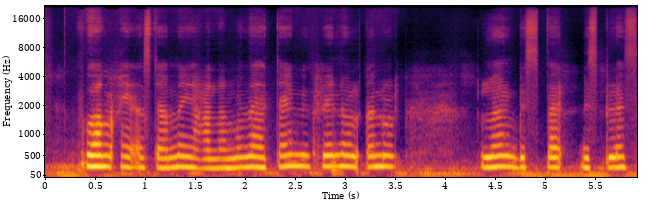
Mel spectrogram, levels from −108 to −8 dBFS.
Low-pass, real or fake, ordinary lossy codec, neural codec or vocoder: none; fake; none; codec, 44.1 kHz, 2.6 kbps, DAC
